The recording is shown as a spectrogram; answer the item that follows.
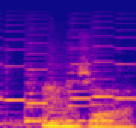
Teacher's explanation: So the Z becomes like an SH sound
